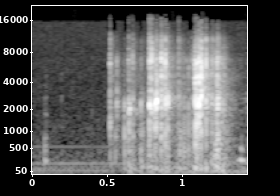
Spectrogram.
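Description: Tarot cards are shuffled in a short, close burst of papery riffling and flicking that starts after a brief quiet moment.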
